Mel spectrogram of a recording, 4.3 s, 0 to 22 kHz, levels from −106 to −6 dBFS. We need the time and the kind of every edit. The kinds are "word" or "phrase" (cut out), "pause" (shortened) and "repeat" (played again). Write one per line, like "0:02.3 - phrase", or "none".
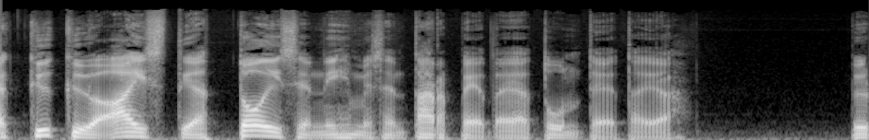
none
